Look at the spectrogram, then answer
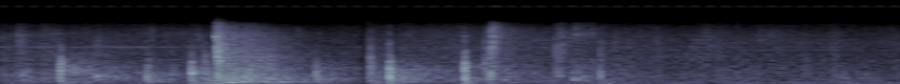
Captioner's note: car door slams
